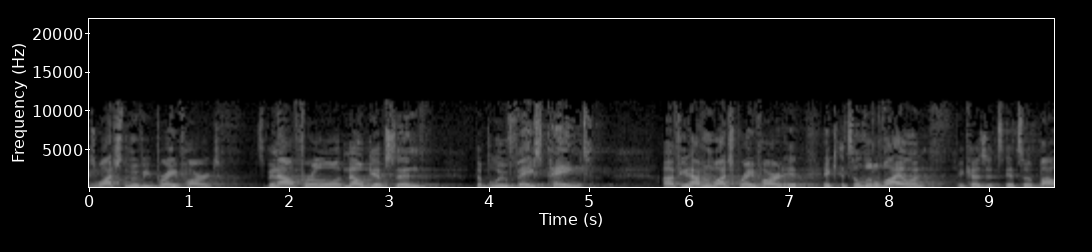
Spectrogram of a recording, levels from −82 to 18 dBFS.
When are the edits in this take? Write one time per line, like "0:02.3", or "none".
none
